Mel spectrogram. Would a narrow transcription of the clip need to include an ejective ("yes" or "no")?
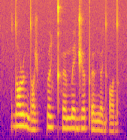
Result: yes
